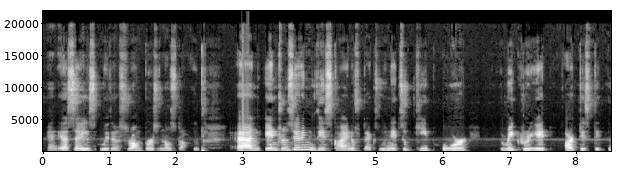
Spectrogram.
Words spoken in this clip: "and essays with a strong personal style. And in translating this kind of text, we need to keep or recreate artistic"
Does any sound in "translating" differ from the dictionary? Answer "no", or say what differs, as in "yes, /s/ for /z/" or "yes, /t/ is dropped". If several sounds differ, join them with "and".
yes, /l/ is dropped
